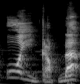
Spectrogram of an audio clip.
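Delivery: high-pitched, hammed-up Cockney call; mock Cockney. Imagining Bayonetta as a Londoner, hammed-up Cockney. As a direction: holler it like a cartoon Cockney. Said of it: "Oh, now Cockney".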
